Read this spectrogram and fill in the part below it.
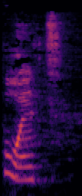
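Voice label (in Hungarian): "polc" Hungarian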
